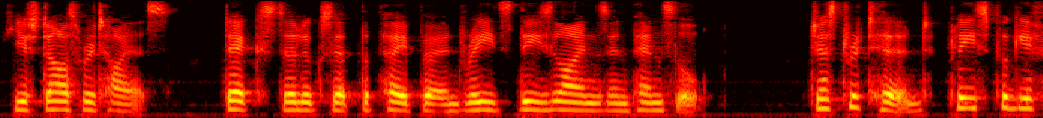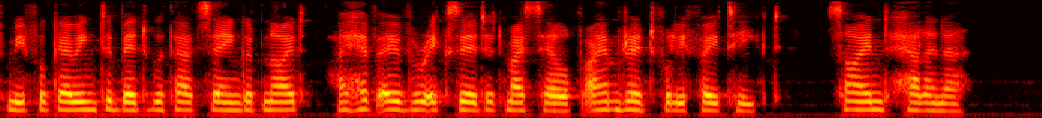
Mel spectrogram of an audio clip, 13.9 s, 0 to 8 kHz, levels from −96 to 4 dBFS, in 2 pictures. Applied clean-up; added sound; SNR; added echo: none; none; none; none.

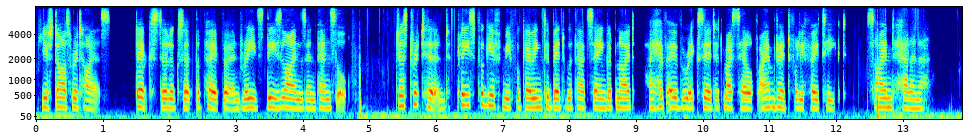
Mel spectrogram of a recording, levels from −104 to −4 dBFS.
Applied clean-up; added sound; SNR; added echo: neural diffusion model UNIVERSE++.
